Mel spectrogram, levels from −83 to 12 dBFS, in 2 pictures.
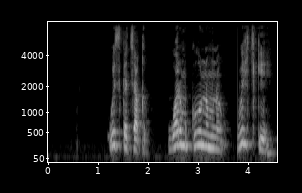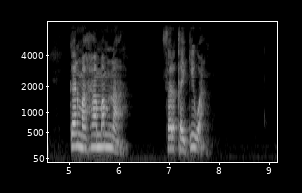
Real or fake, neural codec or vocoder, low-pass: real; none; 7.2 kHz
